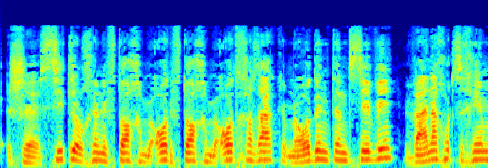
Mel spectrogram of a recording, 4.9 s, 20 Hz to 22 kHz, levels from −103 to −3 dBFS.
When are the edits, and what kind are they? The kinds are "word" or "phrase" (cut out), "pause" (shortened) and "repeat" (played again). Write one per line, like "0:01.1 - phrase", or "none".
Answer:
0:01.7 - repeat
0:04.0 - pause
